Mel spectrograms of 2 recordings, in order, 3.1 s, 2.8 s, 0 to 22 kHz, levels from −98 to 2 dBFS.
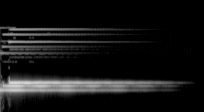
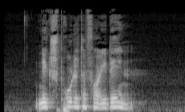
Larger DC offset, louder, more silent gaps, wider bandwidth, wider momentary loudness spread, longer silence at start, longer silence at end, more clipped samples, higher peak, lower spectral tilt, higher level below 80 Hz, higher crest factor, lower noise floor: neither; first, -19 LUFS vs -22 LUFS; neither; second, 9.4 kHz vs 16.5 kHz; first, 23 LU vs 10 LU; second, 0 s vs 0.55 s; first, 1.05 s vs 0.8 s; neither; first, -4 dBFS vs -8 dBFS; second, 4.5 dB/octave vs -5.5 dB/octave; second, under -90 dBFS vs -40 dBFS; about the same, 18 dB vs 18 dB; first, -70 dBFS vs -58 dBFS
